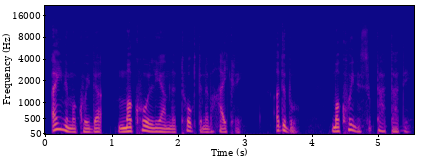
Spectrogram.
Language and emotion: Manipuri, sad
